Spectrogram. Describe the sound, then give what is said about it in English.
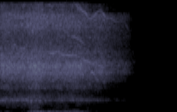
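People breathe in deeply together on cue, a loud airy hiss of inhaled air lasting just over a second that tapers briefly and then cuts off into silence. “So on the count of three, we're going to breathe in. Not the count of three. One, two, three. Breathe in.”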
